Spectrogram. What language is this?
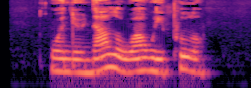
Abkhazian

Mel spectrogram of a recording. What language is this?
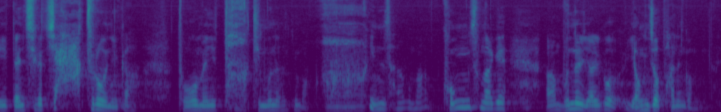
Korean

